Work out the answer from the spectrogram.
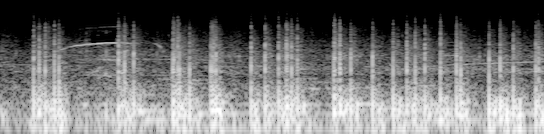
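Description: Fireworks display barrage: a rapid run of overlapping bangs and crackles, several a second, from many shells bursting at once.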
